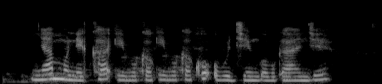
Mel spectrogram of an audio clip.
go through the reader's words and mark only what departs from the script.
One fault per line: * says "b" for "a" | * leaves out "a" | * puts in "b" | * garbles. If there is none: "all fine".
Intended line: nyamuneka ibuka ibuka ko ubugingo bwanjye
all fine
